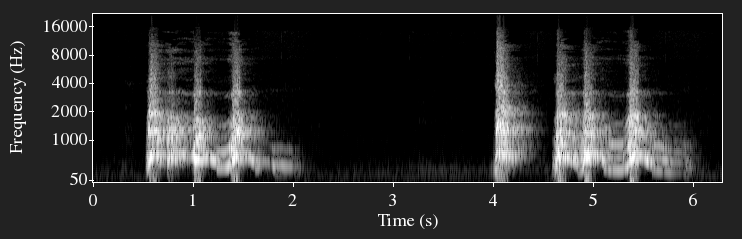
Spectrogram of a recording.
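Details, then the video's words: Scooter the dachshund howling for the first time: two bursts of three sharp barks, each ending in a short wavering tail. The bursts are separated by a quiet gap of about two seconds. "Scooter the dachshund first time howling"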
